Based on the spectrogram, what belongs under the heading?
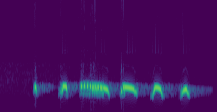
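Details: A female spotted dove calls to lure males: a brief soft note, a hollow coo, a longer quavering rolling coo, then three rounded low coos spaced about half a second apart, with no other sounds.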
